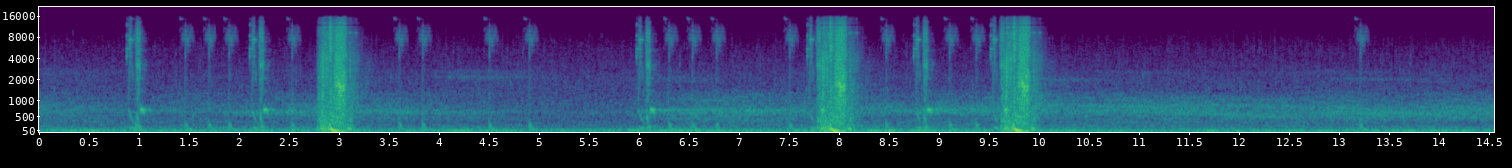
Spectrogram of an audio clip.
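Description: Menu selections click softly as items are browsed.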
